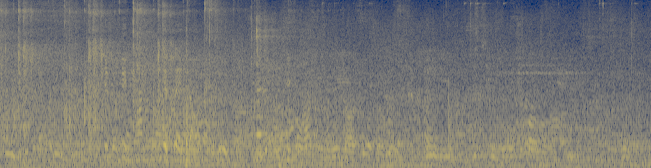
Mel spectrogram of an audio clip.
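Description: Table tennis ball clicking sharply a handful of times in the first three seconds, over a steady murmur of voices from the crowd.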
